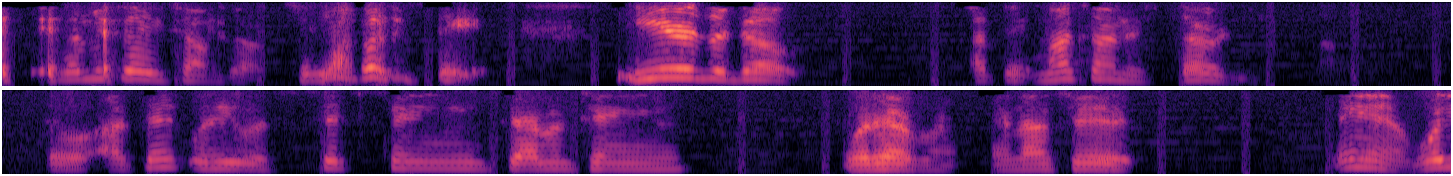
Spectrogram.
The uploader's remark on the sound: TNTSuperfantastic Conference Call.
